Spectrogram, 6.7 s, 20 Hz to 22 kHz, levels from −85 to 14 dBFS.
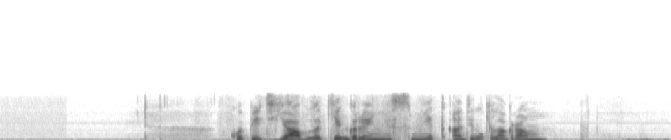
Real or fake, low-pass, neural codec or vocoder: real; 7.2 kHz; none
